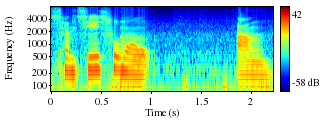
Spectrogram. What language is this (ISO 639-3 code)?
brx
